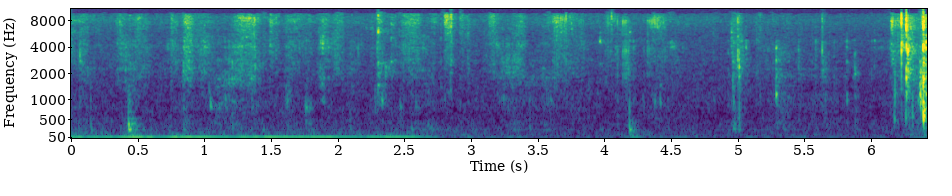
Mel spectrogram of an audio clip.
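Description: Faint chewing of a piece of sesame chocolate with caramelised sesame bits, small crunching clicks in the mouth. It fades to near silence about halfway through.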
